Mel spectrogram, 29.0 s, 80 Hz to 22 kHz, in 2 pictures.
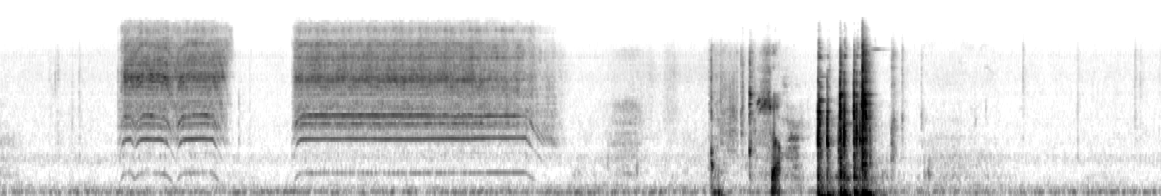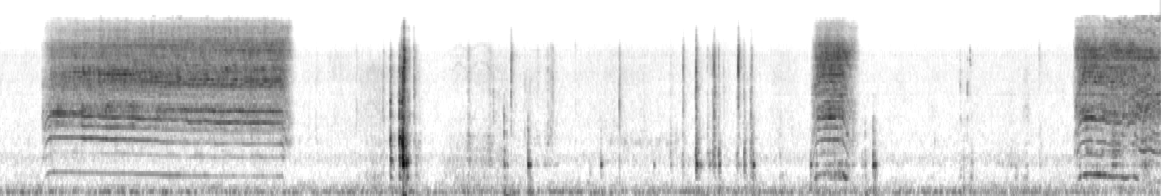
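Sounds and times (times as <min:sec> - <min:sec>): electric screwdriver whine: 0:01.5 - 0:02.9, 0:03.7 - 0:07.0, 0:15.1 - 0:18.2, 0:24.7 - 0:25.3, 0:28.0 - 0:29.0.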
